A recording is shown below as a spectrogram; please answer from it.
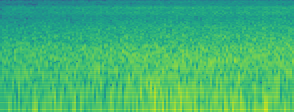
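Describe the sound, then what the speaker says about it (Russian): Strong, steady wind in Vietnam's southern coast roaring and buffeting the microphone, with a constant low rumble and slight surges from gusts. "Ветер вообще сильный сегодня"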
